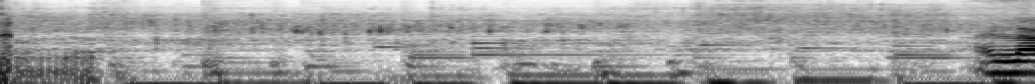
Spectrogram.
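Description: Meat and onions sizzle and crackle steadily in a hot cauldron for plov, with rhythmic low thumps of stirring throughout.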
